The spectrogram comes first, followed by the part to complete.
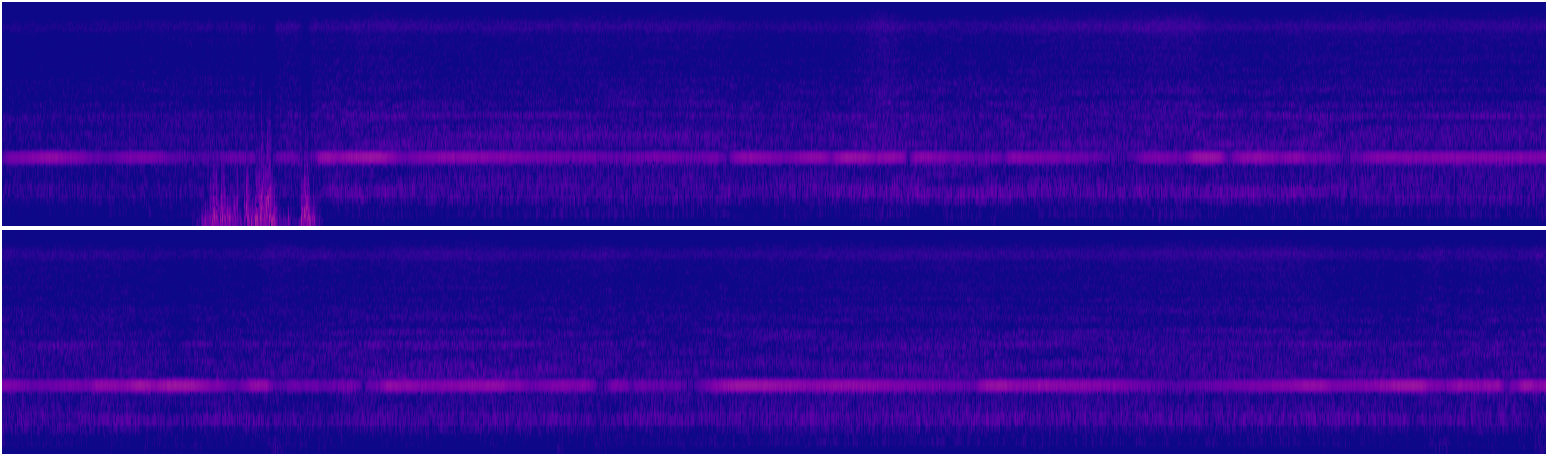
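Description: Handheld blow dryer running steadily: rushing air with a steady high whine from the motor. There is a short low rumble about two seconds in.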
